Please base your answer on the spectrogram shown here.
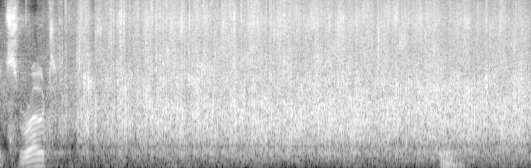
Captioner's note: applause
